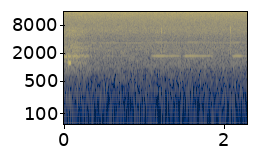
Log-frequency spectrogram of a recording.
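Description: Quiet room tone with a brief soft sound right at the start, then a faint, steady high-pitched tone that sets in about halfway through.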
